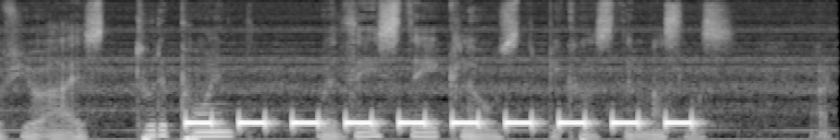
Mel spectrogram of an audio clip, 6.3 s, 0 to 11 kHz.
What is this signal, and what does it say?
Telephone call progress tone (single-tone plan, as in most of Europe), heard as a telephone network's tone, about 420 Hz, 0.2 s on and 0.2 s off. Congestion tone.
